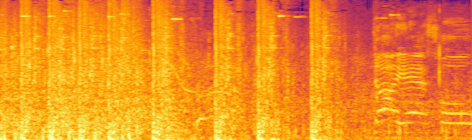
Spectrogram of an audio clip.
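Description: Rapid bursts of video game gunfire from a gun that is running low on bullets, loud and repeated in quick volleys with sharp transients, ending with a few high electronic tones; agitated players talk over the shooting.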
